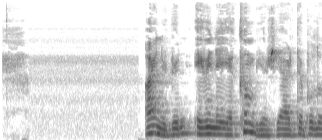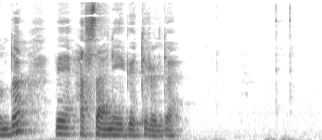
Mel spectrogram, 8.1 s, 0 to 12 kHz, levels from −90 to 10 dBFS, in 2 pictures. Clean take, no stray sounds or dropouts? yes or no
yes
